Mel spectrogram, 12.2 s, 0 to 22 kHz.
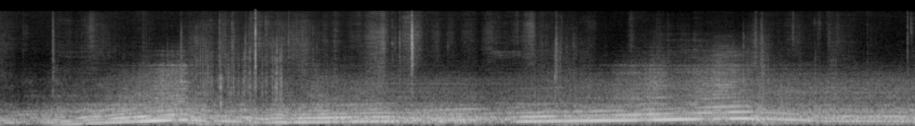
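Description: Manual-gearbox Toyota GR Supra's turbocharged 3.0-litre inline-six, heard from inside the cabin while accelerating through the gears. The engine note rises, drops at a gear change and rises again, then eases off near the end.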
